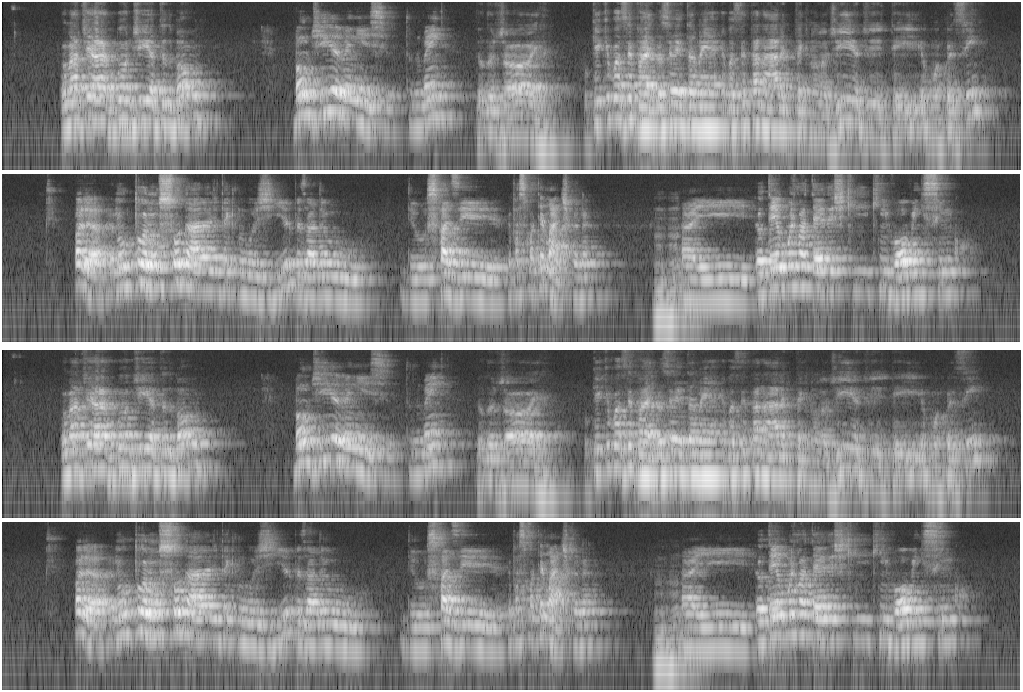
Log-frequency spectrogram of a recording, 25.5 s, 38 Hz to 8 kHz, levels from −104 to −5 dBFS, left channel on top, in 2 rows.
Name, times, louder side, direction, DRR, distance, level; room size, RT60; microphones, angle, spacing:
voice 1, 0.7-2.6 5.9-6.9 7.3-12.3 20.9-21.3, left 1 dB, 80° left, 3.1 m, -25 dB
voice 2, 3.6-5.5 13.3-13.4 13.6-17.2 17.8-20.1 21.2-24.7, left 2 dB, 25° left, 4.2 m, -23 dB
24.0 x 8.3 x 5.2 m
head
